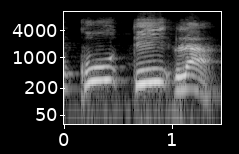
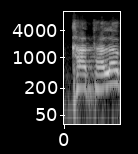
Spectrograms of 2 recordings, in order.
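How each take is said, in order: First: قتل said slowly as qu-ti-la; u then i in قتل; passive vowels. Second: Said in the usual way. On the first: Shown as a demonstration. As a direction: sound out قتل as "qutila", syllable by syllable.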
